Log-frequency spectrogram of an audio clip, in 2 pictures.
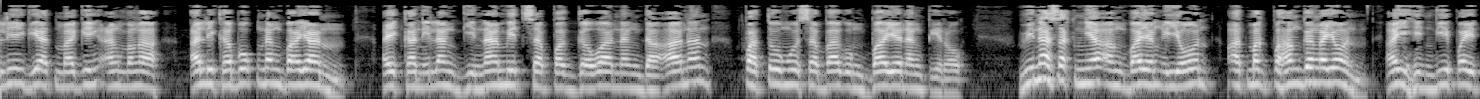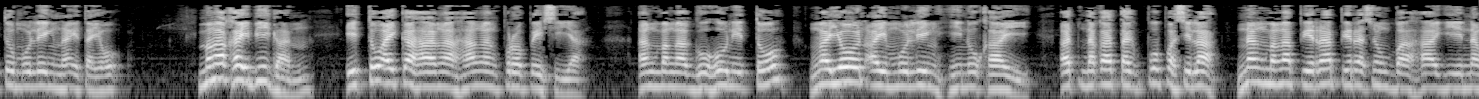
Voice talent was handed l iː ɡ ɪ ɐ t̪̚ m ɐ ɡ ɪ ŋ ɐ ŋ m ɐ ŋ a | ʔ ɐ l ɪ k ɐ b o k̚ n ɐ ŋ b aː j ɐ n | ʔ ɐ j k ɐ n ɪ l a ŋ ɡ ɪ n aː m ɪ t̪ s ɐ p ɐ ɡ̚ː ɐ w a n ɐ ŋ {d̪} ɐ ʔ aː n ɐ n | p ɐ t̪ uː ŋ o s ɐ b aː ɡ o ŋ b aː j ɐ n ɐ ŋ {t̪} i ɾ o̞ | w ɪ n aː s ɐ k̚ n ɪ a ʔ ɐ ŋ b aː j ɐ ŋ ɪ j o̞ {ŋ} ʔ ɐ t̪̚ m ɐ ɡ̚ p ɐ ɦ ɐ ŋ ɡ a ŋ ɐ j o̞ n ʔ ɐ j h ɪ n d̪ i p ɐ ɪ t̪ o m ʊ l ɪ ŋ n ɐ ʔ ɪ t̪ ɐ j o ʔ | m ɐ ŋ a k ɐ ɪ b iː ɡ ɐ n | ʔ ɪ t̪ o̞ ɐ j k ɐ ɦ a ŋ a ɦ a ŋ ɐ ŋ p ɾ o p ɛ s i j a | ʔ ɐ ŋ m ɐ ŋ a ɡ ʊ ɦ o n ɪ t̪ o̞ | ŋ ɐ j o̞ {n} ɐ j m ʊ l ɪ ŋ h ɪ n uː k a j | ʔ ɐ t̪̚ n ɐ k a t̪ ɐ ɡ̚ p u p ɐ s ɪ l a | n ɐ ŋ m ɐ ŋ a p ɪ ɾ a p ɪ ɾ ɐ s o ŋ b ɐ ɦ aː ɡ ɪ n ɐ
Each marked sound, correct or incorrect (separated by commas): correct, correct, incorrect, correct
